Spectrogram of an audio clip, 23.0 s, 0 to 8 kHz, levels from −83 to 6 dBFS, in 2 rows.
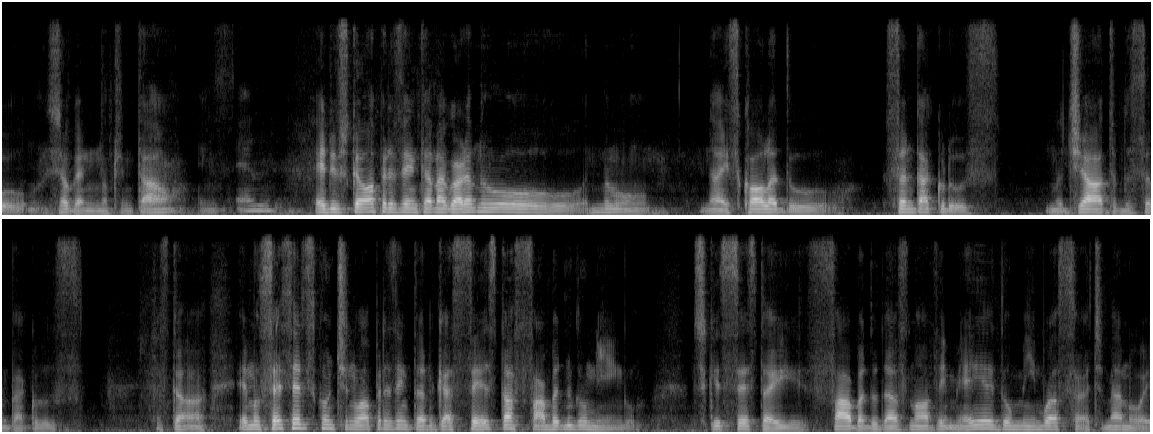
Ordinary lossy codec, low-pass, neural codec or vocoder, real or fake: none; 7.2 kHz; codec, 24 kHz, 0.9 kbps, WavTokenizer, small release; fake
